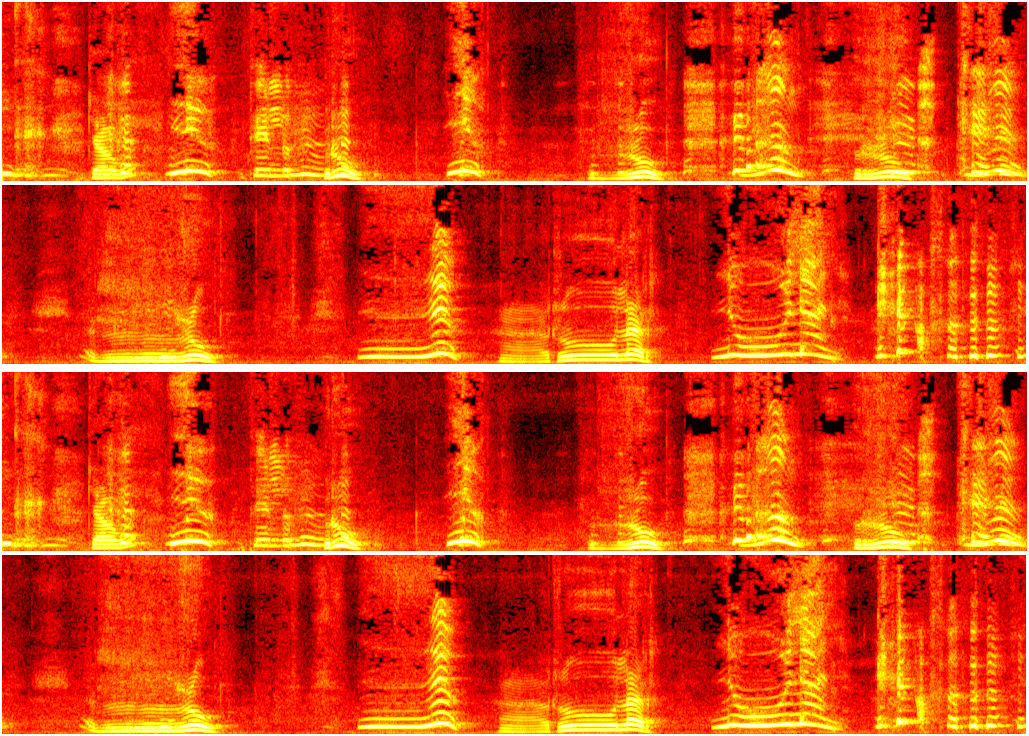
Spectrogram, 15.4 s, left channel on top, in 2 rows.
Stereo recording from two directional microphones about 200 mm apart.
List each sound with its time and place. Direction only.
0.0 s a sound: 10° right (ahead or behind)
2.2 s a woman's voice: 15° right (ahead or behind)
10.0 s speech: 10° right (ahead or behind)
14.2 s speech: 25° right (ahead or behind)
